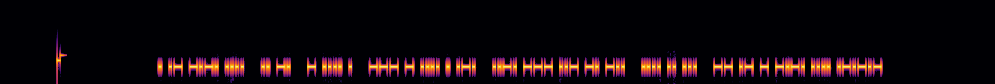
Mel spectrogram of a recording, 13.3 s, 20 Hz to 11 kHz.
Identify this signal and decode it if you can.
Morse code, heard as a keyed tone, about 34 wpm, 700 Hz. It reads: EACH IN THE OTHER FOUND HIS MATCH.
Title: Sentences from Top 1600 Words 35wpm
